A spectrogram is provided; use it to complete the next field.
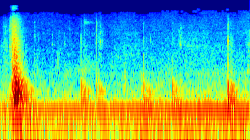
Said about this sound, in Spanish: Por fin lo hace entrar en la salita cuajada de costosas antigüedades. Y cerrando la puerta...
